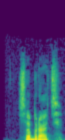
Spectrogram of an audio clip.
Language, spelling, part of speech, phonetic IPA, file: Russian, собрать, verb, [sɐˈbratʲ], Ru-собрать.ogg
- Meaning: 1. to gather, to collect 2. to assemble 3. to convoke 4. to equip, to prepare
